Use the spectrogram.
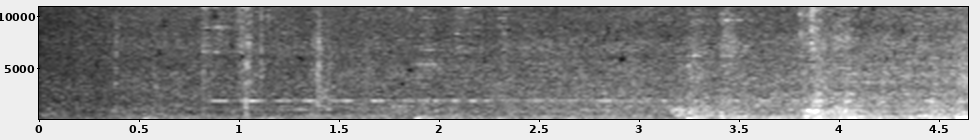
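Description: A train rolls past on a Taiwan railway line, a steady rumble with clattering wheels growing louder toward the end, heard alone without talk.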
